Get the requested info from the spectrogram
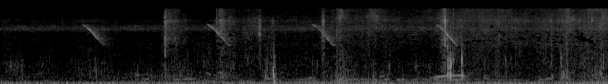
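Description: A bird calls again and again with a short, sharply falling whistle, about once a second, over a steady high insect buzz. Footsteps crunch and twigs crackle on a dry grassy path, loudest about four and a half seconds in.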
